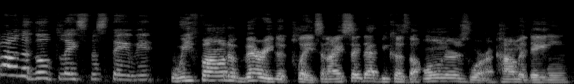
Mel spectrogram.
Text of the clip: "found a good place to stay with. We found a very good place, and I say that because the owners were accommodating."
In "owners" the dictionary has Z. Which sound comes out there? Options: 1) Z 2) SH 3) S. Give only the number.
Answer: 1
